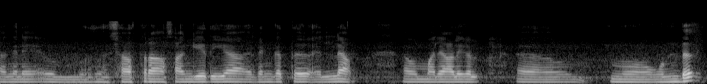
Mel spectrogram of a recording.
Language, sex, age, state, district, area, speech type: Malayalam, male, 30-45, Kerala, Idukki, rural, spontaneous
